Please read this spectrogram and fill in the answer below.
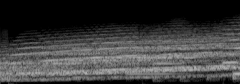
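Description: A riser opening a song: a cluster of pitches gliding slowly upward together and swelling steadily louder, like a siren sweep, with held notes coming in near the end.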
